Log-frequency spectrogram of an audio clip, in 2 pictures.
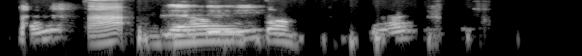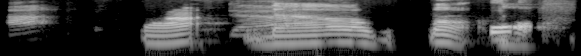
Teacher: itu ujung lidah bertemu dengan gigi seri atas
